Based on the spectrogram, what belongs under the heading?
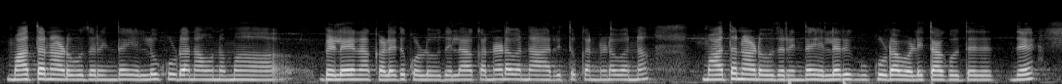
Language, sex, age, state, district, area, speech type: Kannada, female, 30-45, Karnataka, Davanagere, urban, spontaneous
